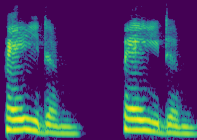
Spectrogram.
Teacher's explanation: You put a stress on the word pay.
